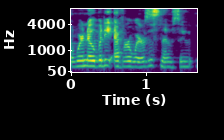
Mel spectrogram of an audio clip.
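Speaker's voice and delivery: ordinary delivery, nothing marked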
